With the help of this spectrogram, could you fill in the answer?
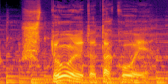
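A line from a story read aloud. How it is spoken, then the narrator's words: Grumbling. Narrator (Russian): проворчал регулировщик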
